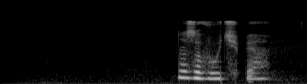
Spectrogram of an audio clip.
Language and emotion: Russian, sad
